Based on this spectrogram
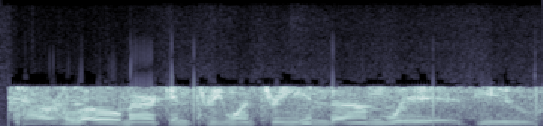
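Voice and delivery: ordinary talk, nothing marked

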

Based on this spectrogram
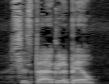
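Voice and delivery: plain reading voice

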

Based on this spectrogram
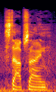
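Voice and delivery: usual speaking voice

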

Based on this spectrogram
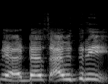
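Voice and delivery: low, tearful plea through sobs; old man weeping, barely getting the name out; crying old man. Acted. To his wife Savitri while weeping, low and tearful. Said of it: "கொஞ்சம் அழுகையை நிப்பாட்டிட்டு".

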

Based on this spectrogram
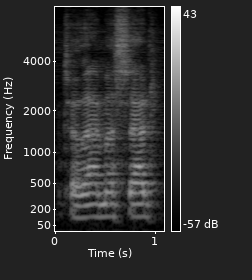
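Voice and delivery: ordinary delivery

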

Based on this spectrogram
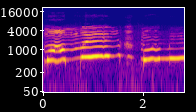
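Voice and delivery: high, loud screams of mommy; mock scared scream. Gamer shrieking at a jump scare, mock terrified. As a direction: shriek for mommy like a frightened kid.

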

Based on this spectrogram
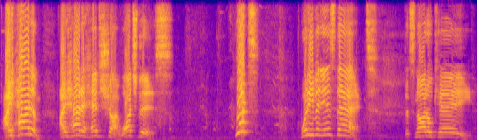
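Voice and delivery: loud, high outraged shouting; real yelling. Real, not acted. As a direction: yell it in disbelief, voice pushed way up. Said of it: "'Cause I'm yelling".

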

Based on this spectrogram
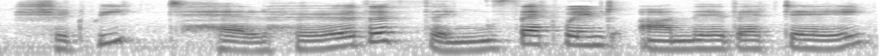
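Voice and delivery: ordinary delivery, nothing marked

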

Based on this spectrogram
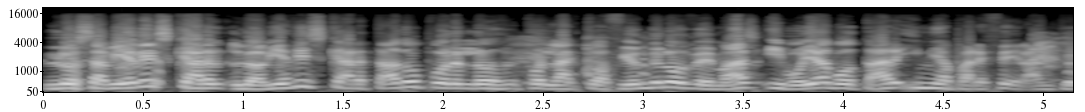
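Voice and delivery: fast, high and loud rant; excited rant. Real, not acted. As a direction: pour out the frustration in a rush. Ranting about his failed deduction.

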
